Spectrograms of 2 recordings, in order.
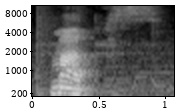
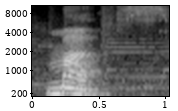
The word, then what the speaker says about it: maths: Vas a coger la página, vas a pronunciar y mucho cuidado con la TH. Escucha cuando dicen maths. Maths.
